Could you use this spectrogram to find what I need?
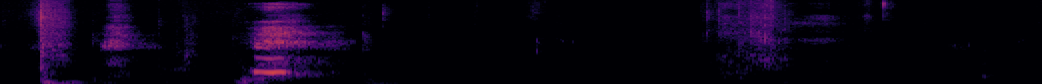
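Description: A young woman whispers close to a microphone.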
